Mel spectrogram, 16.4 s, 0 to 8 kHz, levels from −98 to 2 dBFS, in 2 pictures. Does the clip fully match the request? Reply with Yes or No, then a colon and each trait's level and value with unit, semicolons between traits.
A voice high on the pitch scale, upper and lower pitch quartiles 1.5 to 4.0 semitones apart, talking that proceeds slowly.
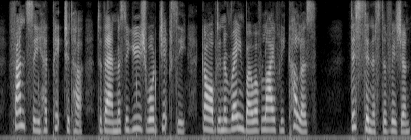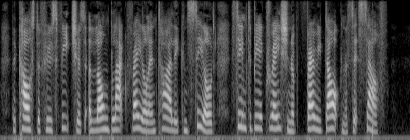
No: high, 225 Hz; average, 3.4 semitones; average, 150 wpm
